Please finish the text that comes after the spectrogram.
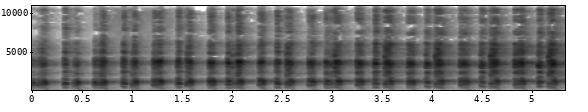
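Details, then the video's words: Hunting chukar partridge from the Pamirs calling in a fast, steady series of clucking chuck notes, roughly two per second, each with a bright ringing overtone, continuing without pause. "Кабки шикории Помир"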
